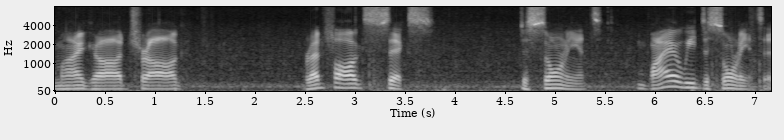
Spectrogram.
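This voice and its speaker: Speaking very slowly with long, frequent pauses, a man with a Boston accent talks at a medium pitch. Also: ordinary pitch variation, very even loudness. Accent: Boston accent, slipping in more lately. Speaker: video game streamer. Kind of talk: live gameplay commentary. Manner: animated.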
